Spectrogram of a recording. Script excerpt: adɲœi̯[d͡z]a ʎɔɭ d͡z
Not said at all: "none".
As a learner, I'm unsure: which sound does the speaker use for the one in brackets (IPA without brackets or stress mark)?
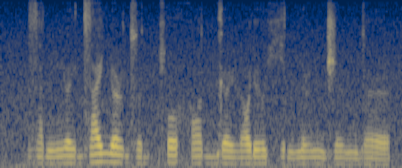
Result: d͡z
